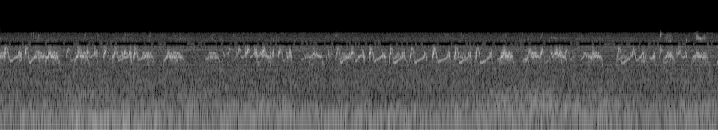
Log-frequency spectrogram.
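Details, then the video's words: Bee-eaters feeding their young in the Přerov region, Czech Republic, giving a continuous stream of short rolling liquid calls, repeated several times a second, with a constant faint hum behind. "Bee-eater feeding youngsters"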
